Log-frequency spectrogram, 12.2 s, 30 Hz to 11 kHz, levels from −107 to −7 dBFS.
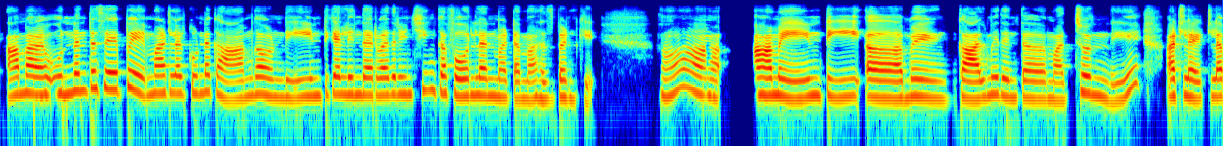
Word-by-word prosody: ఆమె 255 +1 +4 0.3
ఉన్నంత 285 +4 -1
సేపు 300 +1 +1
ఏం 240 - -3
మాట్లాడకుండా 260 +1 -1
కామ్‌గా 215 +4 0
ఉండి, 220 -1 -7 0.2
ఇంటికెళ్ళిన 245 +1 -2
తర్వాత 240 +1 0
నించి 245 +3 -8
ఇంక 280 -3 -1
ఫోన్‌లనమాట 230 -1 0
మా 200 - -1
హస్బెండ్‌కి. 205 +1 -5 0.8
ఆ! - - -4 0.9
"ఆమేంటి? 230 0 +2 0.3
ఆహ్, 215 -1 +4
ఆమె 225 +2 -1 0.4
కాళ్ళ 205 0 +6
మీద 245 -1 -3
ఇంత 215 0 -4 0.3
మచ్చుంది. 205 0 -3 0.5
అట్లా 230 -1 0
ఎట్లా 225 +1 0
235 Hz, 120 wpm, -23 LUFS, 215-250 Hz, 0.9 s, కాళ్ళ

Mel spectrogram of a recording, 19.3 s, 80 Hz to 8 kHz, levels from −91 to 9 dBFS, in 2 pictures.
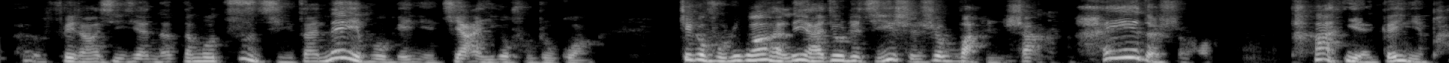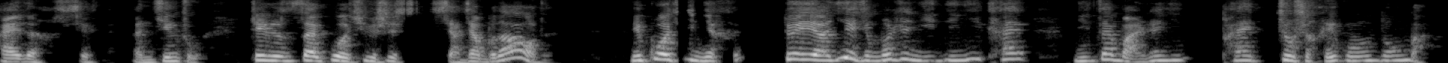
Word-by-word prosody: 呃， 205 - -14
非 175 +4 +1
常 145 0 -6
新 155 +5 -5
鲜， 150 -2 -7
它 150 +2 -10
能 170 0 -3
够 175 - +1
自 245 +4 +1
己 125 -9 -6
在 165 +9 -7
内 260 - +5
部 145 -2 -5
给 125 +1 -7
你 120 -5 -14
加 110 - -1
一 125 - -7
个 135 - -2
辅 110 - -17
助 110 0 -10
光。 110 +1 -10 0.6
这 245 - +3
个 240 - +9
辅 185 -4 +1
助 210 - +5
光 230 +3 +7
很 185 -6 +4
厉 235 +1 +6
害， 175 - +4
就 220 0 +6
是 200 0 +1
即 205 +10 +2
使 145 -11 -5
是 210 - +2
晚 185 -1 -1 0.2
上 170 - -6 0.2
黑 335 +4 +3
的 - - -1
时 - - -14
候， - - -24 0.6
它 255 0 -3
也 170 -10 +2
给 185 - +4
你 140 -9 -4
拍 155 +2 -2
得 145 -5 -3
是 125 - -12 0.3
很 120 -1 -6
清 180 +7 -1
楚， - - -13 0.3
这 225 -1 +4
个 205 - +5
是 190 - -3
在 205 +2 +4
过 190 -1 +5
去 185 -1 -3
是 175 - -4 0.2
想 115 - -7
象 160 +6 -2
不 160 - -3
到 - - 0
的， 110 -1 -17 0.5
你 215 - +2
过 255 +3 +6
去 - - -12
你 190 -1 +1
黑 180 - -12 0.4
对 265 -1 +2
呀， 240 -3 +6
夜 285 +7 +4
景 210 -2 -2
模 240 +4 +2
式 265 +1 -1
你 200 -3 -3
你 215 +1 -2
一 280 - -4
开， 275 +1 -7 0.3
你 185 -2 -4
在 250 +6 -1
晚 190 -8 -3
上 205 - -3
一 220 +1 -3 0.2
拍 210 -2 -6
就 225 -3 +3
是 185 - -6
黑 180 +2 -2
咕 200 -1 -5
隆 210 +1 -3
咚 210 +1 -3
嘛， - - -9
190 Hz, 280 characters per minute, -24 LUFS, 150-225 Hz, 0.6 s, 个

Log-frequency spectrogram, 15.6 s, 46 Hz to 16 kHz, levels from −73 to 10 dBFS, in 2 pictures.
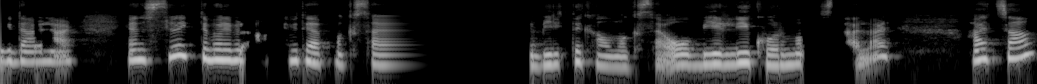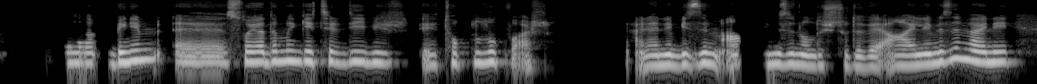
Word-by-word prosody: giderler. 225 +1 -2 0.4
Yani, 250 +1 +2
sürekli 310 +2 +2
böyle 250 -1 +5
bir 245 - +2 0.2
aktivite 235 -1 -3
yapmak 200 -2 -2
isterler, 175 -1 -5 0.9
birlikte 180 +6 -2
kalmak 160 -7 -5
ister, - - -4
o 175 -1 +1
birliği 190 +3 +3
korumak 180 +1 -2
isterler. 310 +3 -5 0.5
Hatta, 265 +7 +2 0.5
aaa, 205 0 +1
benim, 235 +6 +4
eee, 105 -1 0
soyadımın 225 - +3
getirdiği 225 -1 +1
bir, 210 0 -3
eee, 180 -1 -4
topluluk 205 +3 -1
var. - - -7 0.6
Yani, - - -2
hani, 175 0 +3
bizim 185 0 +3 0.3
ailemizin 190 0 +1
oluşturduğu 165 -2 -2
ve 160 - -1
ailemizin 190 +10 +3
ve, - - +5
hani, 215 0 +3
205 Hz, 130 wpm, -20 LUFS, 180-230 Hz, 0.9 s, böyle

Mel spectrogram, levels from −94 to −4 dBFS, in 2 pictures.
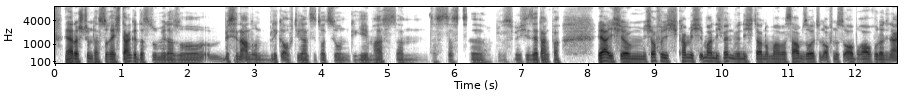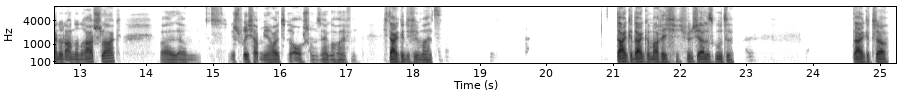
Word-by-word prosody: Ja, 110 - +8
das 110 -2 +5
stimmt. 110 -2 -2
Hast 100 -2 +1
du - - -1
recht. 100 -2 +2
Danke, 125 +1 +5
dass 90 -2 -4
du 90 - -7
mir 90 0 -5
da 85 0 -1
so 85 0 -5
'n 65 +1 -14
bisschen - - 0
anderen 90 -2 -1
Blick - - -6
auf - - -4
die - - -10
ganze 85 -2 -3
Situation 85 +1 -7
gegeben 85 +1 -7
hast, 90 +4 -4
ähm, 85 -2 -12
das 90 0 -5
das 85 0 -4 0.2
äh, 85 0 -6 0.2
das 85 +3 -9
bin 90 - -10
ich 85 - -9
dir 90 - -7
sehr 90 0 +2
dankbar. 90 -2 -2 0.6
Ja, - - +12
ich, 115 -2 +2
ähm, 105 -2 +4
ich 100 - -2
hoffe, 135 -1 +2
ich 115 -2 -1
kann 125 0 +1
mich 120 -3 0
immer 125 - +1
an 120 - 0
dich 110 - -4
wenden, 125 -3 0
wenn 105 0 -2
ich 105 -3 -3
da 105 - +3
noch 105 - -3
mal 100 -1 -1
was 100 0 -2
haben 110 -1 +3
sollte, 105 0 +2
'n - - -5
offenes 100 -3 -3
Ohr - - +4
brauche 100 0 +1
oder 95 -1 +1
den 90 -1 -8
ein 100 - +2
oder 100 - 0
anderen 95 0 -4
Ratschlag, 115 +5 0 0.6
weil, 90 0 -5
ähm, 90 0 -12
das - - -14
Gespräch 95 -1 -3
hat - - -3
mir 90 0 -6
heute 95 -1 -4
auch - - -3
schon 85 0 -11
sehr 85 +1 -7
geholfen. 85 -1 -11 0.4
Ich - - -14
danke 100 +2 +5
dir 90 - -10
vielmals. 85 -3 -7 2.6
Danke, - - +8
danke, 110 -1 +6
mache 105 +1 +2
ich. 90 0 -4
Ich 95 +2 -12
wünsche 110 -1 -1
dir - - +6
alles 100 -2 +1
Gute. 105 -5 -4 1.8
Danke. 105 +3 +4
Ciao. 100 -3 +2
95 Hz, 210 wpm, -24 LUFS, 85-105 Hz, 2.6 s, Ja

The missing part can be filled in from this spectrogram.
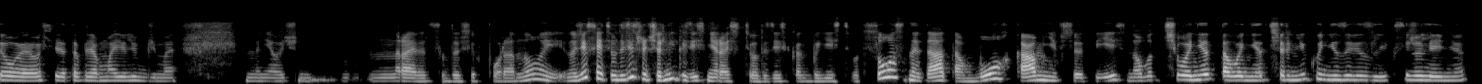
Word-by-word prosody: А, 200 - +1
ой, 180 -2 +1
ваще, 190 +1 -3
это 180 +1 -3
прям 175 -1 -3
моё 180 0 -3
любимое. 160 -3 -8 0.7
Мне 155 -1 -11
очень 200 +6 -14 0.3
н 155 0 -11
нравится 145 -2 -3
до 145 0 -6
сих 150 0 -12
пор 150 0 -7
оно, 200 +11 -2
и 175 -7 -4
Но 170 - -4
здесь, 310 - +4
кстати, 255 -7 +3
вот 210 - +3
здесь 345 +9 +4
вот 240 - +3
черника 215 +2 +3
здесь 185 +2 -2
не 165 - +1
растёт. 150 -2 -3
Здесь 145 +1 -8
как 145 -1 -9
бы 145 0 -7
есть 145 -1 -8
вот 140 0 -14
сосны, 280 - +3
да, 175 +4 +6
там 145 -5 -5
мох, 245 +9 +3
камни, 190 +2 +5
всё 160 -4 -5
это 155 0 -14
есть. 200 +5 -1
Но 165 +1 -4
вот 195 +1 -6
чего 215 -2 +3
нет, 230 +3 +3
того 195 -1 +5
нет. 190 +1 -3
Чернику 215 +5 -1
не 210 -2 +1
завезли, 200 -3 -1
к - - -22
сожалению. 195 -1 0
185 Hz, 200 wpm, -23 LUFS, 155-205 Hz, 0.7 s, да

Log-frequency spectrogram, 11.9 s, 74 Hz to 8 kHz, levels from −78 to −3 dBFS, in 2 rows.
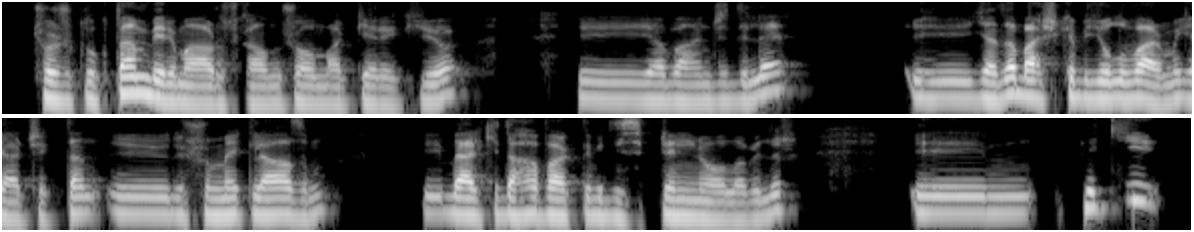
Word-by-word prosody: çocukluktan 145 +5 +3
beri 140 -3 +5
maruz 120 -2 +1
kalmış 120 0 -3
olmak 120 -2 -2
gerekiyor, 125 +6 -3 0.5
eee, 150 - -3 0.2
yabancı 135 -1 -2
dile, 190 +8 -1 0.5
iii, 145 -1 -2
ya 140 - +5
da 175 +1 +7
başka 155 0 +3
bir 145 - -1
yolu 145 0 +3
var 145 -3 +7
mı, 130 +4 -1
gerçekten, 125 +3 -2
iii, 145 -2 -2
düşünmek 140 +1 -2
lazım. 140 +2 +1 0.4
İii, 150 0 -5
belki 140 -1 +3
daha 140 +1 +3
farklı 140 0 +2
bir 135 - -1
disiplinle 130 +2 -1
olabilir. 125 +8 -3 0.5
Emm, 150 -1 -1 0.2
peki 190 +6 -3
140 Hz, 150 wpm, -23 LUFS, 130-150 Hz, 0.5 s, da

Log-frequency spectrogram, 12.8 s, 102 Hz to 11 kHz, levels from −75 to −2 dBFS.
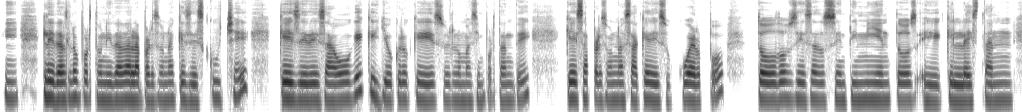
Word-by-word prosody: Y 185 -2 -6 0.3
le 190 -1 +5
das 175 0 +3
la 190 +1 -2
oportunidad 175 -2 -1
a - - +4
la 170 0 +4
persona 170 +1 -4
que 175 0 -3
se 165 0 -3
escuche, 190 - +1 0.3
que 180 -1 +4
se 170 0 +2
desahogue, 170 +5 +2
que 215 -7 -4
yo 170 0 -4
creo 175 0 -5
que 170 -1 0
eso 170 0 +2
es 165 - -9
lo 170 0 -8
más 165 0 -5
importante, 165 +3 -7 0.4
que 180 - +1
esa 180 0 +7
persona 170 0 -4
saque 170 +1 +3
de 165 -1 -1
su 160 -1 +3
cuerpo 170 +8 -1 0.4
todos 180 0 +1
esos 175 -1 -1
sentimientos, 170 0 +1
eh, 160 -1 -3
que 170 - -2
la 165 0 +1
están 170 +1 -3
175 Hz, 175 wpm, -23 LUFS, 170-180 Hz, 0.4 s, esa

